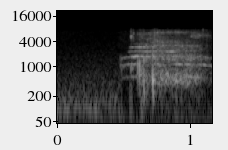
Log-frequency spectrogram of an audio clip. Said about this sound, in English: Um, I'm sorry, my cat is responding.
